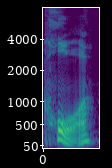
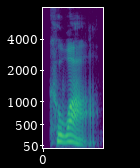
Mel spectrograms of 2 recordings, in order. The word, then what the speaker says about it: Kaur: It's just Kaur, not Kuar.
